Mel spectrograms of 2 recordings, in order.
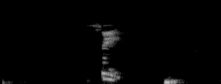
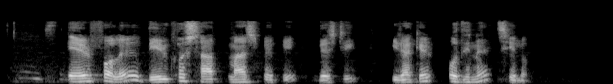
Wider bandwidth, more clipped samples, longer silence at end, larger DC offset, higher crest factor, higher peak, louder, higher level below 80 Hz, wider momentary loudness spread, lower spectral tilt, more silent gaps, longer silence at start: second, 7.2 kHz vs 8.2 kHz; neither; second, 0.45 s vs 0.85 s; neither; about the same, 20 dB vs 18 dB; second, -12 dBFS vs 0 dBFS; second, -30 LUFS vs -18 LUFS; first, -48 dBFS vs -56 dBFS; second, 12 LU vs 15 LU; first, -5.5 dB/octave vs -3.5 dB/octave; first, 1.41-1.52 s vs none; first, 0.95 s vs 0.35 s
